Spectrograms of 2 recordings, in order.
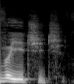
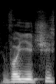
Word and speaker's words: Vujicic: mode je pense à comment il s'appelle Nick Vujicic.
